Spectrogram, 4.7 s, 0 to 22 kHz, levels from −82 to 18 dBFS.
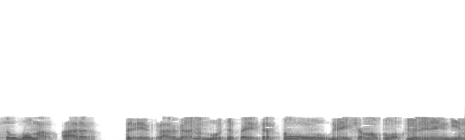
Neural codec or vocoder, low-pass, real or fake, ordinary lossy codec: autoencoder, 44.1 kHz, a latent of 192 numbers a frame, MeloTTS; 3.6 kHz; fake; MP3, 16 kbps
